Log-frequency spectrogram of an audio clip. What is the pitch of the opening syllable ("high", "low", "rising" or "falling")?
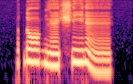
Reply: high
